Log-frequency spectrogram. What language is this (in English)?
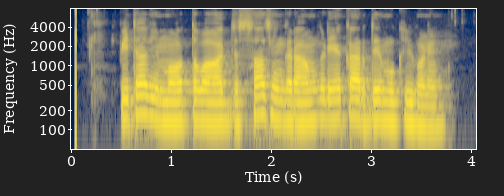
Punjabi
